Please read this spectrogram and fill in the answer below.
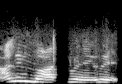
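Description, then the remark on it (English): A young girl's high-pitched voice chatters in two short bursts separated by a brief pause, sounding like playful vocalizing rather than clear words, while she plays with Legos, with no other talk. “if you hear a little voice in the background, that's, that's my daughter playing uh with with Legos, thinking it's funny because she's having a having a gay old time right now.”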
